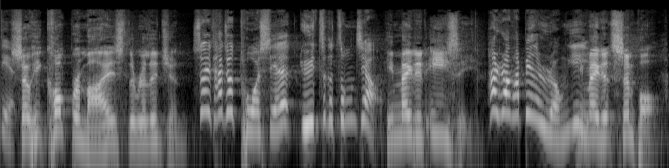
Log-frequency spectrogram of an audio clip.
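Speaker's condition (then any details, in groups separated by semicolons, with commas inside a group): No condition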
